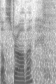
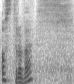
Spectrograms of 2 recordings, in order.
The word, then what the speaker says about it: Ostrava: One thing I will say for Ostrava, which was where I was, which I realise isn't pronounced Ostrava, it's Ostrava.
